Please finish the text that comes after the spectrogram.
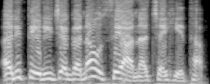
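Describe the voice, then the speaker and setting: A woman's voice: lowish voice, animated, moderate pace, dry recording, clean studio sound. A woman voicing a complaining older mother-in-law in a cartoon family story. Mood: scolding. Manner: complaining, nagging. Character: scolding older mother-in-law, grudging and quick to praise others.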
